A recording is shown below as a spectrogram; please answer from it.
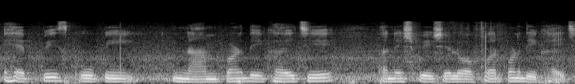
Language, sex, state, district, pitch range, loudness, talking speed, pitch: Gujarati, female, Gujarat, Gandhinagar, 135-145 Hz, -12 LUFS, 125 wpm, 140 Hz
